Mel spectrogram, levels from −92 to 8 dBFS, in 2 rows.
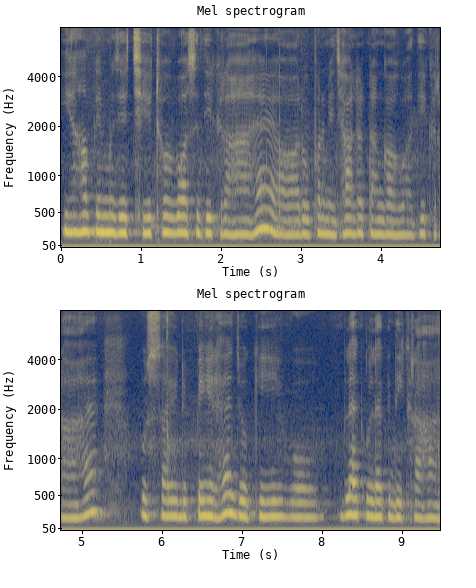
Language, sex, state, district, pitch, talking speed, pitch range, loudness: Hindi, female, Bihar, West Champaran, 210 Hz, 185 wpm, 200-220 Hz, -16 LUFS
